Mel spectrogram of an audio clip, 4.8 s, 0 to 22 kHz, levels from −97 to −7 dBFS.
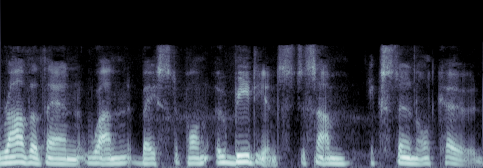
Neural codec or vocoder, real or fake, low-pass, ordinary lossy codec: none; real; 7.2 kHz; MP3, 48 kbps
